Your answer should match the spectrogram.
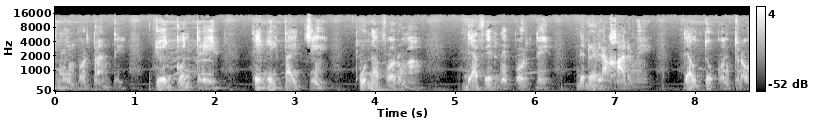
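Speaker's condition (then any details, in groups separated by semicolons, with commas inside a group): Total laryngectomy; laryngeal cancer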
